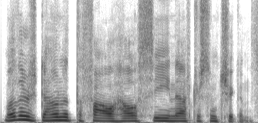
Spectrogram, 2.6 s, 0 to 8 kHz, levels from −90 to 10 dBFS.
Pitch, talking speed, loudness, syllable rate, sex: 175 Hz, 230 wpm, -16 LUFS, 5.6 syllables/s, male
